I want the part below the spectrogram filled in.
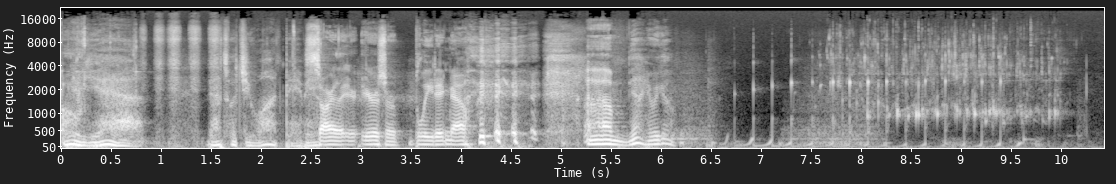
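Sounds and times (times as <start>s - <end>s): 
speech: 0.1s - 6.4s
laughter: 4.0s - 5.3s
drink glugging from a bottle: 6.8s - 10.1s
liquid splashing into a glass: 7.3s - 10.2s.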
